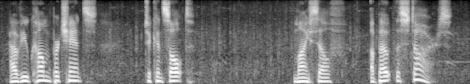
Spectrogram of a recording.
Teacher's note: In an airy, breathy voice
